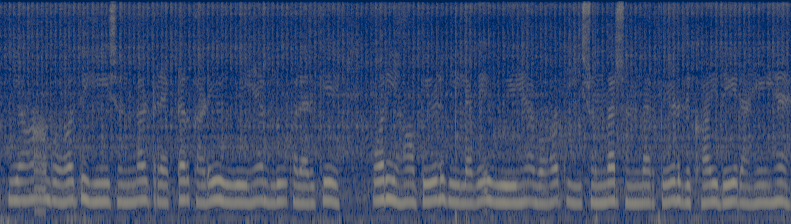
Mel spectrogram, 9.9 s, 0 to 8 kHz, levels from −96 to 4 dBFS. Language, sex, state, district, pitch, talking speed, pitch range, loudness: Hindi, female, Uttar Pradesh, Hamirpur, 200 Hz, 160 wpm, 195-210 Hz, -45 LUFS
